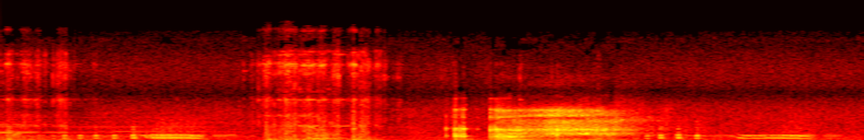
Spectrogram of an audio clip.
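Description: Pigeons cooing: two short runs of low coos, one early and one near the end, with a brief rushing noise about halfway through.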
